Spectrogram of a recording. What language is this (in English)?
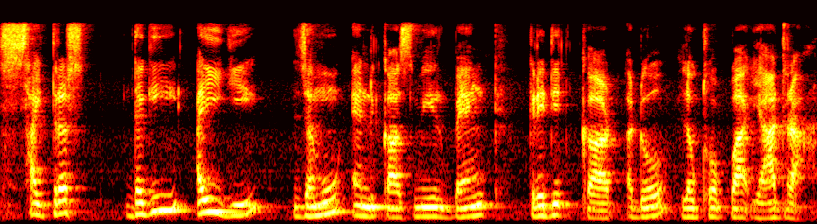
Manipuri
